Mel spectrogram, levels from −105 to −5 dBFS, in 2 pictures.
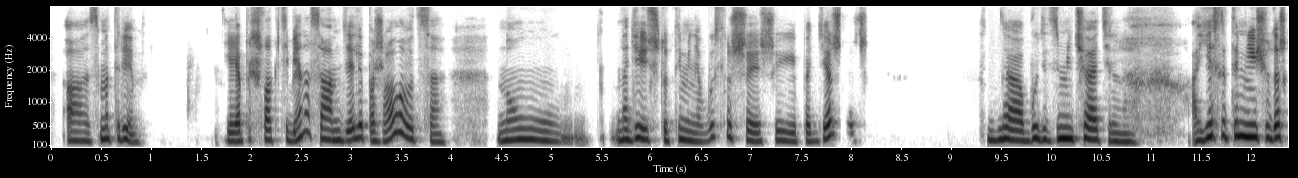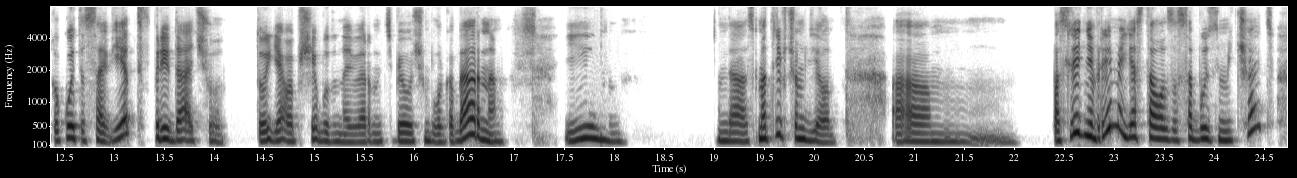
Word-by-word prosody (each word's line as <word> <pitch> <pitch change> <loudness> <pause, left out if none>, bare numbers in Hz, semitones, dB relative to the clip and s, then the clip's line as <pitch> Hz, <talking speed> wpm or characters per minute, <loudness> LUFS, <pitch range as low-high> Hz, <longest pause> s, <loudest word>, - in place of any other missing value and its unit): А, 190 -1 -4
смотри. 225 -3 -3 0.8
Я 185 -1 0
пришла 210 +3 -4
к - - -19
тебе, 200 -2 -3
на 380 - -5
самом 215 -6 0
деле, 210 +6 0
пожаловаться. 205 - -3 0.5
Ну, 215 +3 -3 0.2
надеюсь, 215 0 0
что 200 - -4
ты 195 +4 -5
меня 190 -5 -1
выслушаешь 200 -5 -5
и 190 -3 -3
поддержишь. 240 - -4 1.2
Да, 210 0 +3
будет 215 +1 0
замечательно. 215 -7 +3 0.5
А - - -4
если 275 +7 +3
ты 285 +4 +2
мне 275 -2 +10
ещё 260 -2 +4
дашь 260 +2 +3
какой-то 195 +2 +1
совет 205 - 0
в - - -12
придачу, 205 -8 0 0.3
то 185 - 0
я 200 +1 0
вообще 180 +5 -4
буду, 180 -3 -5
наверно, 165 +1 -5
тебе 185 0 -1
очень 180 +2 -2
благодарна. 175 - +2 0.6
И 235 +6 +3 1.2
Да, 185 -2 -1
смотри, 235 - +2
в - - -11
чём 230 -3 +3
дело. 160 -5 -3 0.5
А, 175 +1 -1
м, 175 +1 -10 0.3
последнее 290 - +5
время 440 - +2
я 270 0 +4
стала 240 -4 +3
за 205 - -5
собой 230 +3 +2
замечать, 230 - -3
205 Hz, 130 wpm, -24 LUFS, 180-240 Hz, 1.2 s, мне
